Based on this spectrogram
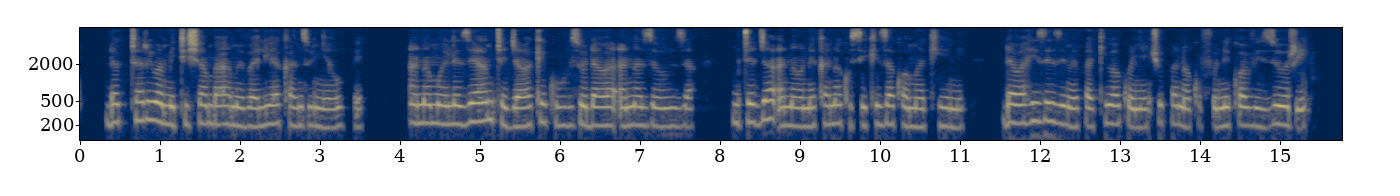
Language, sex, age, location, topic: Swahili, female, 18-24, Kisumu, health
